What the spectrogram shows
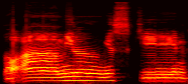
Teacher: alif lamnya dibaca ya izhar ya jelas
